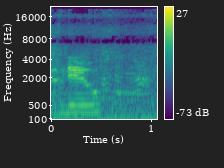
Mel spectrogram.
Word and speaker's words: gnu: are water locals also refer to them as new for the sound they make that's spelled gnu new nude that sounds what they make when they snort they migrate across the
